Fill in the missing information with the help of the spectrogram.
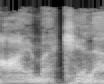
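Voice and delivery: a Cockney villain shouting his guilt. Shown as a demonstration. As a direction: bark it like a proud villain in Cockney. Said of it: "my best Cockney accent".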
